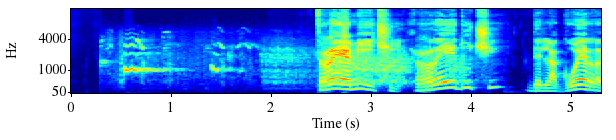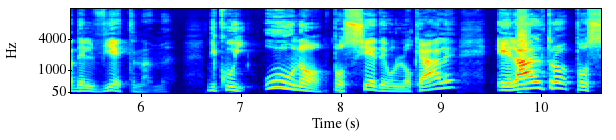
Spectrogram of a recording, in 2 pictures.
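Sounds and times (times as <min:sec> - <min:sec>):
Doberman dogs growling and snarling: 0:01.4 - 0:04.2
speech: 0:02.5 - 0:10.5.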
